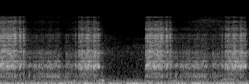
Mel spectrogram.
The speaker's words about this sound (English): And finally for today, the sound of my room, 5S, temperatures for 2018.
